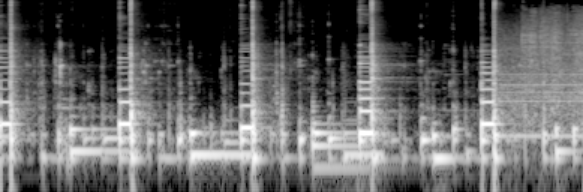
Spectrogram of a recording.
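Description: Background music: guitar, with a sharp plucked note or chord about every second and a half over held bass notes. A faint steady hiss joins near the end.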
